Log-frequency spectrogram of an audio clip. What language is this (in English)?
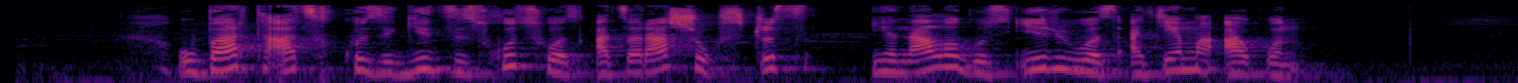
Abkhazian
